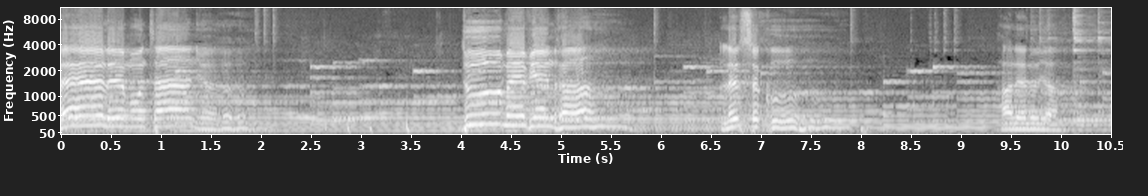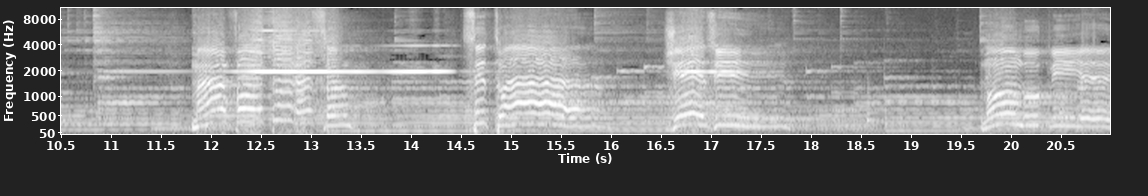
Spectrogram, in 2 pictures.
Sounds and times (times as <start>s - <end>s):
Music: 0.0s - 20.9s.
